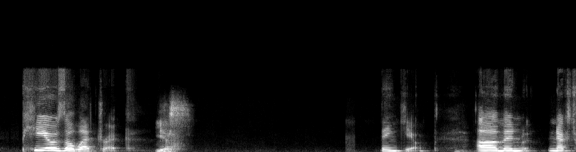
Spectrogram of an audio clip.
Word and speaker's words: piezoelectric: Well, I have a first question, and it's I'm less familiar with some of these energy projects, so make sure I'm pronouncing this right. Piezoelectric.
